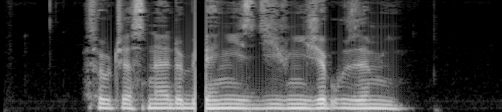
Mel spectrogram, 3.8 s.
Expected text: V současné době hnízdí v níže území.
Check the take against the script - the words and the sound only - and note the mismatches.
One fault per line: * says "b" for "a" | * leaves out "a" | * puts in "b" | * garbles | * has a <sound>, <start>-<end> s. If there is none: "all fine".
* has a dropout, 1.5-1.6 s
